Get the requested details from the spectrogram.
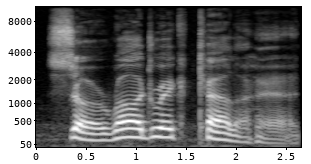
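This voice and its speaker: Putting on a character voice, a man with a medium-pitched voice makes very wide pitch swings. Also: very clean recording, silent background. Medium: read story. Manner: gentle, plain-spoken.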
